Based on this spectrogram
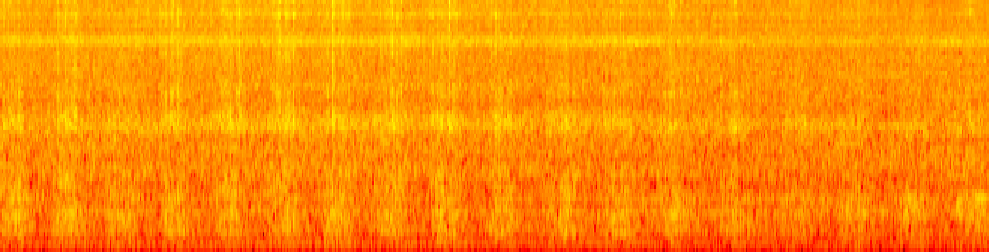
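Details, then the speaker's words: Mercury Grand Marquis with rear-end vibration, rear wheel spinning: rough, rhythmic grinding rumble pulsing about twice a second from a worn rear wheel bearing; some brake issue also present. "but anyway it looks like it's a wheel bearing right"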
